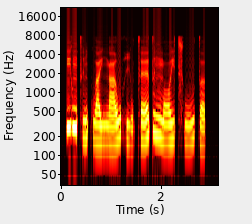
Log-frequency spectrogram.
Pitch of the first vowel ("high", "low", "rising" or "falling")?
high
